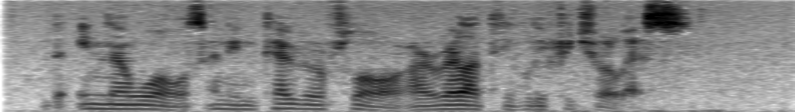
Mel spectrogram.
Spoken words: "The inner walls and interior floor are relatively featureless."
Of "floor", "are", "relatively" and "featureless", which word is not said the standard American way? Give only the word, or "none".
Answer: none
